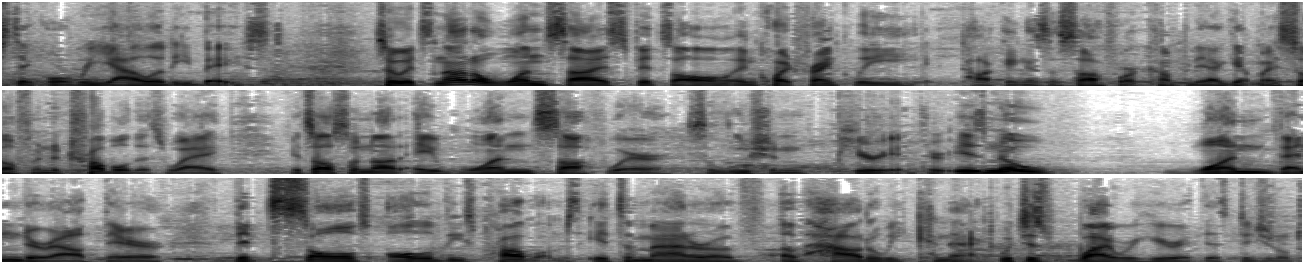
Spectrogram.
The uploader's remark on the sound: Industrial Talk is onsite at the OMG Quarterly Standards Meeting. Industrial Talk is onsite at the OMG Quarterly Standards Meeting.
